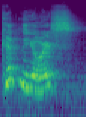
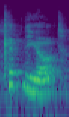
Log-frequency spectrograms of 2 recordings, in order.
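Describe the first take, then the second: First: It is said in an Ashkenazic Hebrew pronunciation. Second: It is said in a non-Ashkenazic Hebrew pronunciation.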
